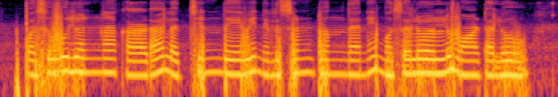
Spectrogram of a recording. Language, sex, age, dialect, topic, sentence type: Telugu, female, 18-24, Utterandhra, agriculture, statement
